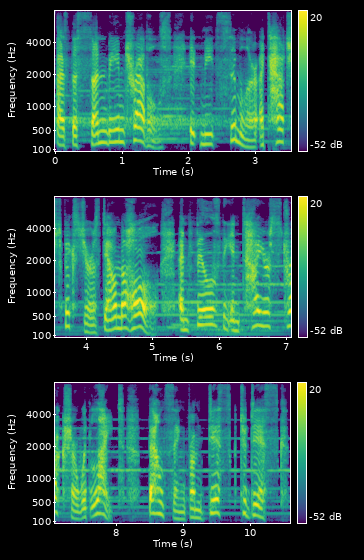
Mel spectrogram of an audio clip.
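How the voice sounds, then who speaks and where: A woman narrating a scripted adventure story with dramatic, deliberate phrasing. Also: a little high, very animated. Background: music.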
